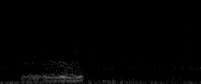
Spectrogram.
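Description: A dog gives one short, low grumble lasting about half a second. It is alerting to a noise it takes for an intruder.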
